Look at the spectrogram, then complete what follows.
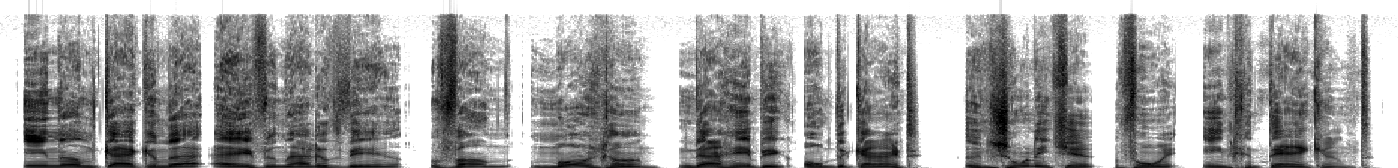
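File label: Comedy Dutch weatherguy native Dutch, male; Piet Paulusma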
